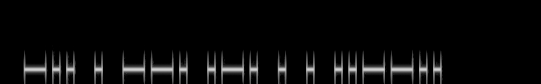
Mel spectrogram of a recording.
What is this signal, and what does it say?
Morse code, heard as a keyed tone, about 17 wpm, 700 Hz. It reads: DEGREE?
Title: Sentences from Top 1500 Words 17wpm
